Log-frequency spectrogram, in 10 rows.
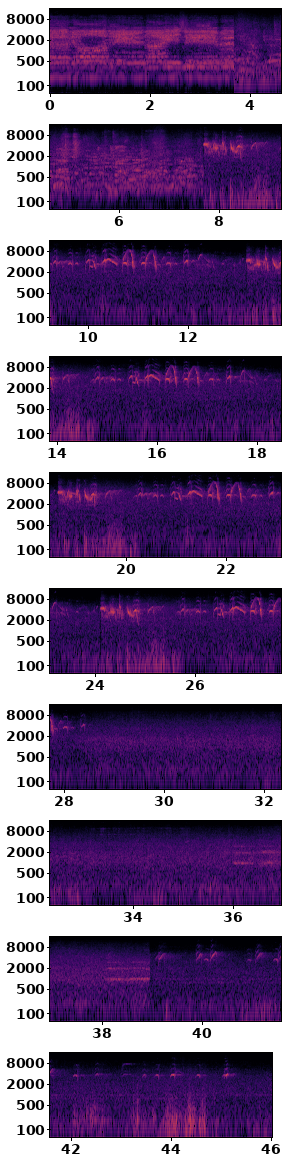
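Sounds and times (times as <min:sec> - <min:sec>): bird chirps and trills: 0:07.7 - 0:28.5.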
